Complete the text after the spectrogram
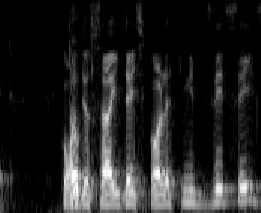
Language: Portuguese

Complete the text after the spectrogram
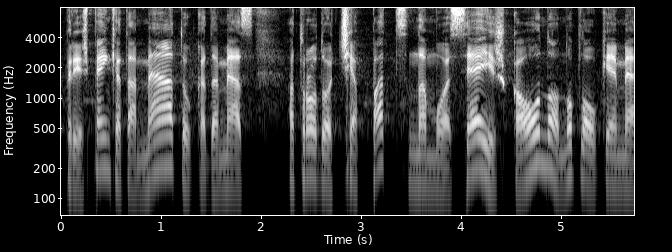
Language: Lithuanian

